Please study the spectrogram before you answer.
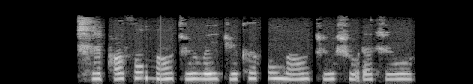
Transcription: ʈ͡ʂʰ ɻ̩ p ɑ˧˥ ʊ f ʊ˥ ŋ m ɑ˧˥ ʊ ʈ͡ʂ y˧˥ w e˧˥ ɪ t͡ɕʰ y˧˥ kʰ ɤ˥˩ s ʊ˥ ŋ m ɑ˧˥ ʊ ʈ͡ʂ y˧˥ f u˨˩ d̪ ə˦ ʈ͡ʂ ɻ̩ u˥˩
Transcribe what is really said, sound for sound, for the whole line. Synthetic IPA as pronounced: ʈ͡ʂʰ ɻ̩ pʰ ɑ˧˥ ʊ f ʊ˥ ŋ m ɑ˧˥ ʊ ʈ͡ʂ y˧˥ w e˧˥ ɪ t͡ɕ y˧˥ kʰ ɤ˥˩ f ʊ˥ ŋ m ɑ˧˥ ʊ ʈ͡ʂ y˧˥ ʂ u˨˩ d̪ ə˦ ʈ͡ʂ ɻ̩ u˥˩

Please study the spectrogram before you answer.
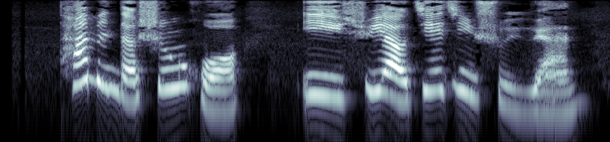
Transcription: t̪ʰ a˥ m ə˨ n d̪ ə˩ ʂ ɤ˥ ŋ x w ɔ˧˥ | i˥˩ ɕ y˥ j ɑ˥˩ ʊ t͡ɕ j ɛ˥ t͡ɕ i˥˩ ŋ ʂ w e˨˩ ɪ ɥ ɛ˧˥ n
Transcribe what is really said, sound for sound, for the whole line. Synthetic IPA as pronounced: t̪ʰ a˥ m ə˨ n d̪ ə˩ ʂ ɤ˥ ŋ x w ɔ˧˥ | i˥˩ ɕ y˥ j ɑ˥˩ ʊ t͡ɕ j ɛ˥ t͡ɕ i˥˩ n ʂ w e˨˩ ɪ ɥ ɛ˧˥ n

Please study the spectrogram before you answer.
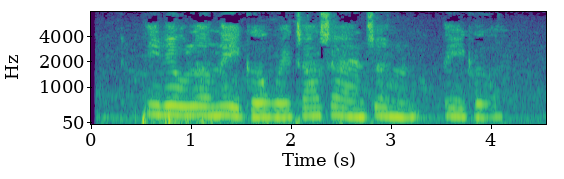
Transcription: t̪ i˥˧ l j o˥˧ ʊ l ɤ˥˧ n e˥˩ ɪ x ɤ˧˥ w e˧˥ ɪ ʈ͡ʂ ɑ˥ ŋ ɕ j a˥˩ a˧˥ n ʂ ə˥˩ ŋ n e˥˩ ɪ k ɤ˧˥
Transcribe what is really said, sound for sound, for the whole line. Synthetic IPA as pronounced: t̪ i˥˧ l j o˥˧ ʊ l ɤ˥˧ n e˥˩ ɪ k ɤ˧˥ w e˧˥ ɪ ʈ͡ʂ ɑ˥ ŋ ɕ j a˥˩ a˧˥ n ʈ͡ʂ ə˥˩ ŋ n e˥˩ ɪ k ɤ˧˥

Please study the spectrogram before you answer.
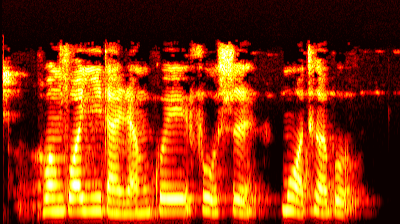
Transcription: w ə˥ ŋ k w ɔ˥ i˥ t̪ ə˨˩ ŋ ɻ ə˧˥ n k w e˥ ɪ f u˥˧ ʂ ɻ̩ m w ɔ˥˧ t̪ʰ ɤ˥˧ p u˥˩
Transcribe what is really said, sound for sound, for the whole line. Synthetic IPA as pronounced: w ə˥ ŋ k w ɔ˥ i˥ t̪ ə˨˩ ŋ ɻ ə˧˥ n k w e˥ ɪ f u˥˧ ʂ ɻ̩ m w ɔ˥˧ t̪ʰ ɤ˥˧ p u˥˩

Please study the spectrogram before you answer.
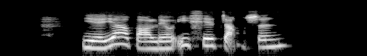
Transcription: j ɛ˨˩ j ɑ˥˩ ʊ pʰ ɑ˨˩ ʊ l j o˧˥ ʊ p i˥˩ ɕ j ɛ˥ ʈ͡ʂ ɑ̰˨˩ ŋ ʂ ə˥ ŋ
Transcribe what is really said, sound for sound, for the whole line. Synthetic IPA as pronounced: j ɛ˨˩ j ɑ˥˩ ʊ p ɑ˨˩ ʊ l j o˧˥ ʊ ʔ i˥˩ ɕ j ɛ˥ ʈ͡ʂ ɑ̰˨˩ ŋ ʂ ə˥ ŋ

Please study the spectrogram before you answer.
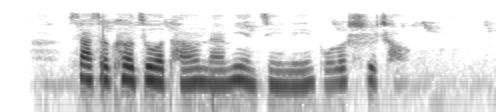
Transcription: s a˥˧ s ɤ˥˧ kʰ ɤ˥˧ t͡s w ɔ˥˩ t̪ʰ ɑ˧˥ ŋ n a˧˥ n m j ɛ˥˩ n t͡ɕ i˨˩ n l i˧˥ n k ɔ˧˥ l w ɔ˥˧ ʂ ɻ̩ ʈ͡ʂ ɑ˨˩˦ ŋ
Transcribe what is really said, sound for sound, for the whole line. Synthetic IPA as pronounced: s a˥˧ s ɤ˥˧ kʰ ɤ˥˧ t͡s w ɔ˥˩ t̪ʰ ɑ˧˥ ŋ n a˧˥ n m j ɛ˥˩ n t͡ɕ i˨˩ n l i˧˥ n p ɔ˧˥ l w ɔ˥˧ ʂ ɻ̩ ʈ͡ʂʰ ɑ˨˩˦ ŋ

